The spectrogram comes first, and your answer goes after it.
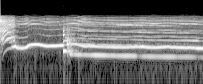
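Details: Husky mix Max sings a rising howl, then a second, lower steady tone sounds together with a higher wavering one, forming a two-part drawn-out howl that lasts to the end.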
